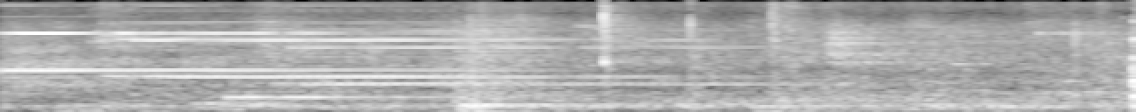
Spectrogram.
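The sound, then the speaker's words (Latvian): A steady, sustained electronic bell tone rings with bright layered pitches in the Latvian Saeima (parliament) during an extraordinary session, called for before registration, holding evenly for several seconds over a low murmur of voices and shuffling. “Lūdzu zvanu.”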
